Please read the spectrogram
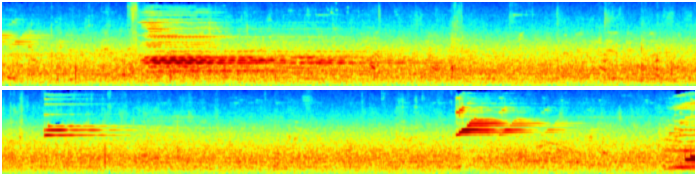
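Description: Bright electronic chime tones played over a loudspeaker: a chime with lower ringing notes about two seconds in, then shorter single chimes about nine and fourteen seconds in, each fading away over a steady background murmur.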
